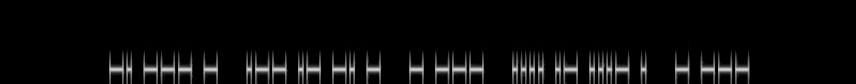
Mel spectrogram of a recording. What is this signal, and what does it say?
Morse code, heard as a keyed tone, about 28 wpm, 700 Hz. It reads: NOT WANT TO HAVE TO
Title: Sets of 5 Words Encore2 28wpm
